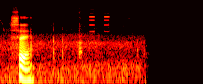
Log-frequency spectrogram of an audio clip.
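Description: Faint open-air background with one short voice-like call, falling in pitch, about half a second in, and a few faint ticks after it. The sound cuts out to silence about three seconds in.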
